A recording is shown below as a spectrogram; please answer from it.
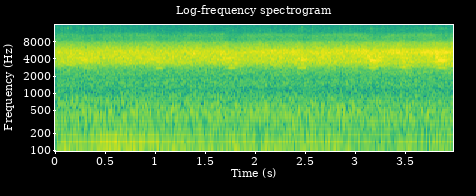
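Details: Summer evening cicada chorus deep in southern woods during a camping trip, the insects all around: an unbroken shrill hiss of many callers, faintly rising in loudness toward the end.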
